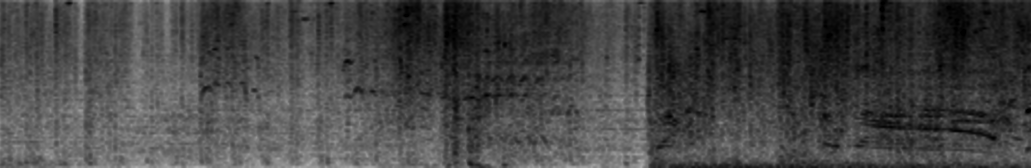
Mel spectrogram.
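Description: A horse mount in the video game Diablo IV neighs and whinnies over steady clip-clopping hooves and creaking mechanical game sounds, growing louder and denser in the second half.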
